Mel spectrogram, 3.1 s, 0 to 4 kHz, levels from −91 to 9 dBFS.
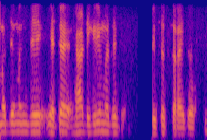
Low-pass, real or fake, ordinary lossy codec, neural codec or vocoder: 3.6 kHz; real; none; none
